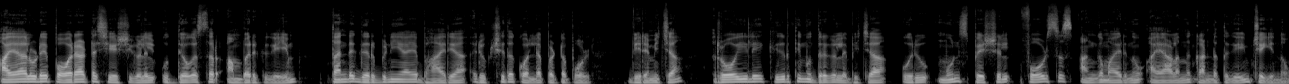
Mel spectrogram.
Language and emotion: Malayalam, neutral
